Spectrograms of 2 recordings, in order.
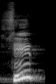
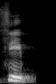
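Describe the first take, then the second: First: The word is said with a rising tone. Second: The word is said with a low tone. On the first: This is the Lanna reading. "สิบเสียงจัตวานะครับ" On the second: This is the standard Thai reading. "สิบเป็นเสียงเอกนะครับนะอ่านแบบภาษาไทยนะครับ"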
